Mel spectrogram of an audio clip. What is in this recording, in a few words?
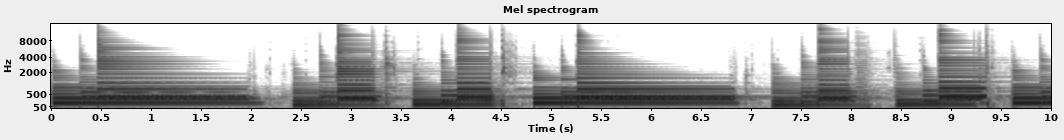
Guitar 100 BPM (E9maj); Ghosthack; Guitar Loops & Shots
